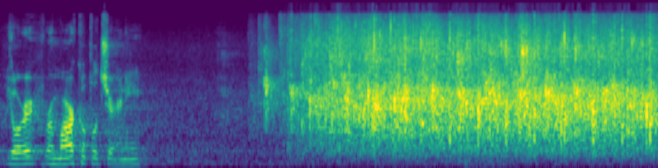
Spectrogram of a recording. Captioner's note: applause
